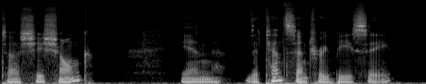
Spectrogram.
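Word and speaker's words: Shoshenq: Another major military conflict involved Pharaoh Shishak, whose name is pronounced Shishonk, in the 10th century BC.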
